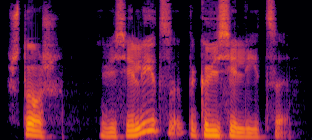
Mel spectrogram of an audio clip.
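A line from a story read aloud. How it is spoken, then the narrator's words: Gloomy. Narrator (Russian): мрачно сказал я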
